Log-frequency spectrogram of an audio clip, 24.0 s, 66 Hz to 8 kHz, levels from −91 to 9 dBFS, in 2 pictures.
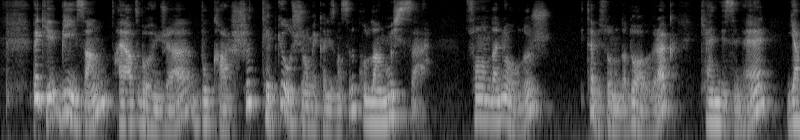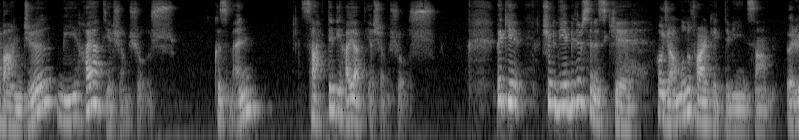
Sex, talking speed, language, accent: male, 105 wpm, Turkish, native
